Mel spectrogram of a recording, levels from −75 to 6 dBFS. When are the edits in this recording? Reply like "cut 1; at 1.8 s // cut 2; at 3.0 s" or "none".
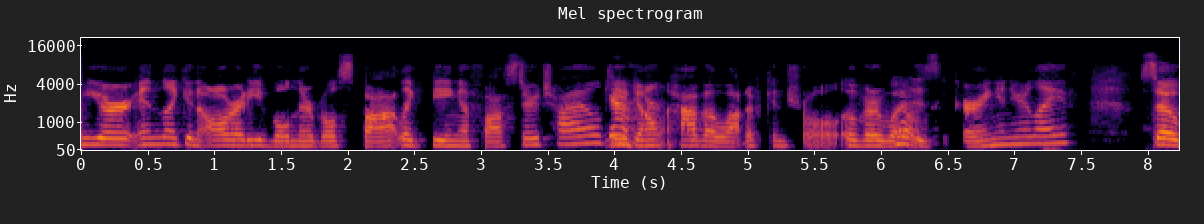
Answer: cut 1; at 3.9 s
